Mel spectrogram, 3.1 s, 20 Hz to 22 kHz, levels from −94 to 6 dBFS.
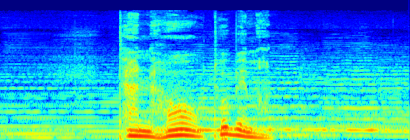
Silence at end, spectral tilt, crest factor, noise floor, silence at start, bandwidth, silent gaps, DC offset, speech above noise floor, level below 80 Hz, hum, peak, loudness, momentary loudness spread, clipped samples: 0 s; -8 dB/octave; 16 dB; -35 dBFS; 0 s; 15.5 kHz; none; under 0.1%; 22 dB; -40 dBFS; none; 0 dBFS; -14 LUFS; 21 LU; under 0.1%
